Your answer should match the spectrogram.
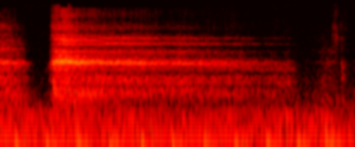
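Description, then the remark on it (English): A long, steady breath pushed out through the mouth to clear the lungs for four counts during box breathing, a soft airy hiss that starts abruptly and slowly fades over several seconds, alone with no talking. “So we're going to exhale and clear our lungs for four counts.”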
